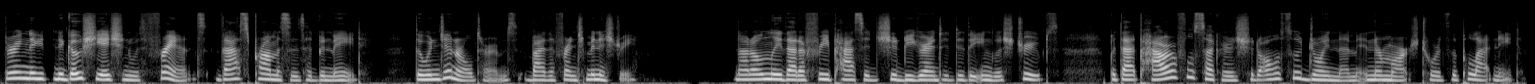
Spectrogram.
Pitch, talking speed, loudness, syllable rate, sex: 215 Hz, 175 wpm, -18 LUFS, 5.3 syllables/s, female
